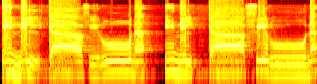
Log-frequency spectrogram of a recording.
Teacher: کاف کے اوپر کھڑی زبر ہے، اس کو دو حرکات لمبا کرنا ہے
